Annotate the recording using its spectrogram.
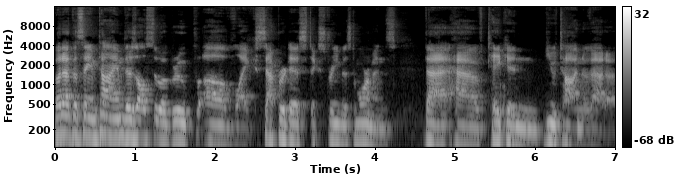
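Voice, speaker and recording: With a bright, sharp tone, a man talks at medium pitch and a moderate pace, showing ordinary pitch variation. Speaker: streamer and worldbuilding artist. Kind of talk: casual live stream chat. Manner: casual, many fillers.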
